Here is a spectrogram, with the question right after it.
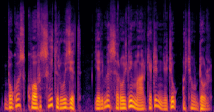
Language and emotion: Kashmiri, fearful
